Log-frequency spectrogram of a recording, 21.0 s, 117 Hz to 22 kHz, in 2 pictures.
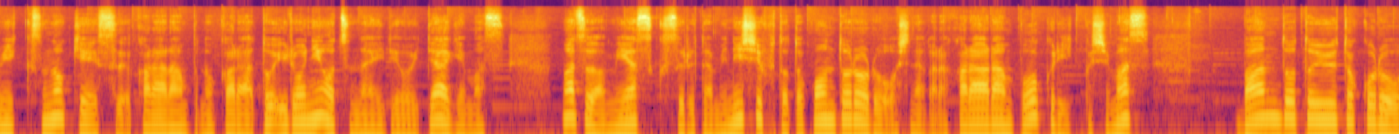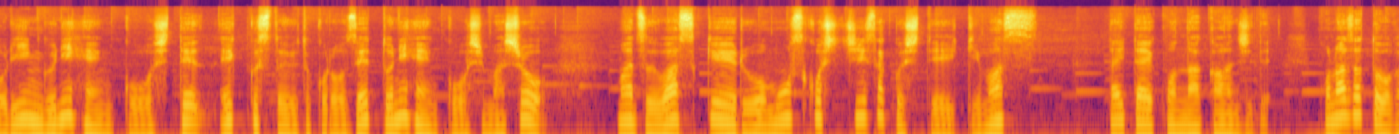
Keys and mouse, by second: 0.3-1.9 drag, 2.7 middle click, 3.9 middle click, 6.9 middle click, 8.0 middle click, 9.7-10.6 drag, 11.9-12.9 drag, 16.4-18.5 shift+drag, 20.1 shift+middle click.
